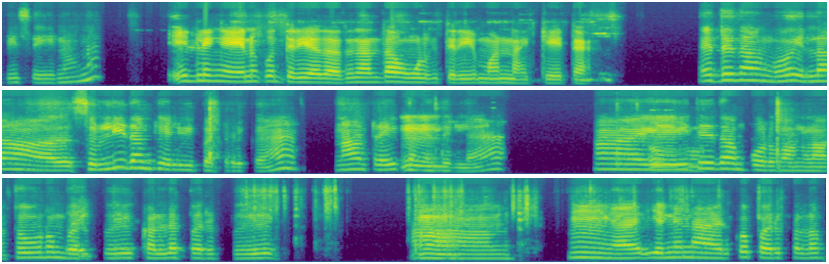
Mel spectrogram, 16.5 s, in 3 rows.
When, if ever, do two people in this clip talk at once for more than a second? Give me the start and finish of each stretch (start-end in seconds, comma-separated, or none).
none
